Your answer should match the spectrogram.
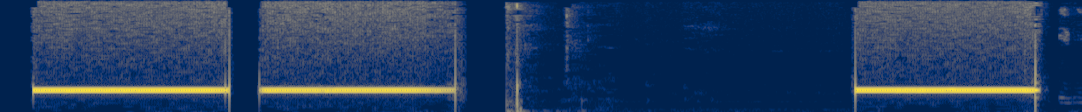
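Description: A loud, steady telephone dial tone after a dropped call, sounding in three long two-second bursts with a click between the second and third, and a pause before the last.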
